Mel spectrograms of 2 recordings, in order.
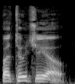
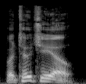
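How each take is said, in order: First: Second call, higher and louder, impatient. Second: Raised call across the house, pitch up. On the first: Count calls his steward again, louder and impatient. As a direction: shout the name again, insisting now. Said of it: "cried he". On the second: Count summons his steward, calling out. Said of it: "cried he, striking a light hammer". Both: A narrator's reading.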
